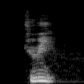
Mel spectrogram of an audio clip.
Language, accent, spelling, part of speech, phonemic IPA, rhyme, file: French, Canada, cuits, verb, /kɥi/, -ɥi, LL-Q150 (fra)-cuits.wav
- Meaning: masculine plural of cuit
